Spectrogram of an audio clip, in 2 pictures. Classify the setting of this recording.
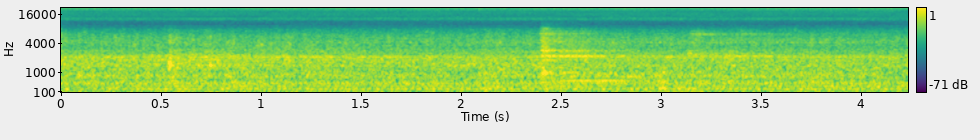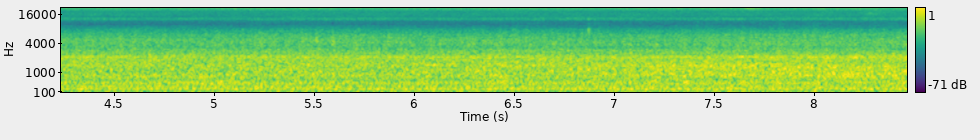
street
